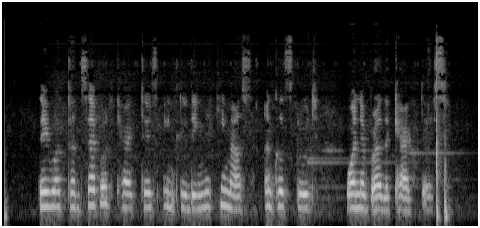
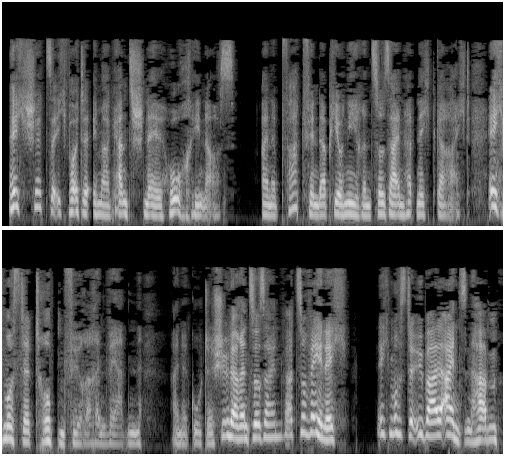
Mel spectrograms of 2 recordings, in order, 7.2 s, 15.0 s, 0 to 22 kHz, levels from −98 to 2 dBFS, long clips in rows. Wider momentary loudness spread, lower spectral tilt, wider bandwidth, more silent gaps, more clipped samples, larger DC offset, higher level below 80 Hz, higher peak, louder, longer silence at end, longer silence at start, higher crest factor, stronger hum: second, 11 LU vs 16 LU; about the same, -5 dB/octave vs -4.5 dB/octave; about the same, 13 kHz vs 12.5 kHz; neither; neither; neither; about the same, -68 dBFS vs -64 dBFS; second, -6 dBFS vs -2 dBFS; second, -30 LUFS vs -21 LUFS; first, 0.45 s vs 0.1 s; about the same, 0.05 s vs 0.1 s; first, 24 dB vs 18 dB; neither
